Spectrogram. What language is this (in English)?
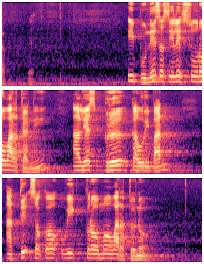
Javanese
